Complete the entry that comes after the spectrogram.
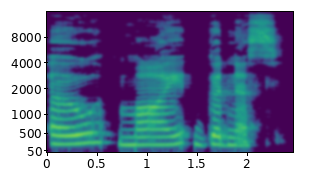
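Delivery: ordinary delivery, nothing marked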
